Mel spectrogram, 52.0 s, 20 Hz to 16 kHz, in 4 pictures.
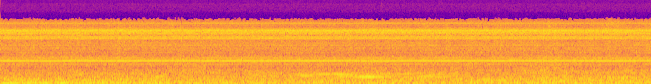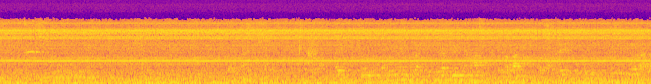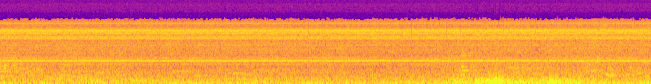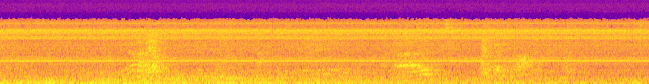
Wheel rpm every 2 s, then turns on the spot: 0, 0, 0, 0, 0, 0, 0, 0, 0, 0, 0, 0, 0, 0, 0, 0, 0, 0, 0, 0, 0, 0, 0, 0, 0, 0.
none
